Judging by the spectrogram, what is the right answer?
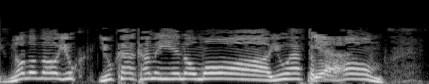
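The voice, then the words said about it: Very bad Japanese accent impression. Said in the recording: “a very, very bad Japanese accent”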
